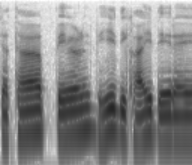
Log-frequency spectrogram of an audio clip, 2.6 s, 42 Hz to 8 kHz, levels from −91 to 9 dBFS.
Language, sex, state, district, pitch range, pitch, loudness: Hindi, male, Jharkhand, Ranchi, 105-120 Hz, 115 Hz, -14 LUFS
